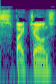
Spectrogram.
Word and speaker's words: Spike Jonze: Mike Jones, Jones. Spike Jonze, Jonze. Well, actually, Spike Jonze is spelled like Spike Jonze. So creative. Yes. You know, really creative. Like you switch the two letters around and change it to a Z.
